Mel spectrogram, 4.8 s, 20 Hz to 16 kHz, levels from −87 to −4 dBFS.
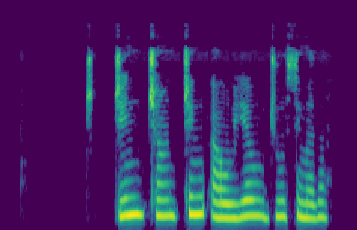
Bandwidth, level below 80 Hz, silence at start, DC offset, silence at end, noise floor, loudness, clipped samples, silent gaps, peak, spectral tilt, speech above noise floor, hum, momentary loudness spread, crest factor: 7.6 kHz; -74 dBFS; 1.15 s; under 0.1%; 0.4 s; under -90 dBFS; -16 LUFS; under 0.1%; none; 0 dBFS; -3 dB/octave; over 75 dB; none; 13 LU; 16 dB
